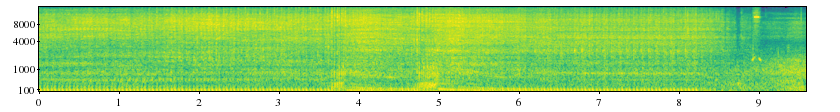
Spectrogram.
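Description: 2013 Harley-Davidson Heritage Softail's 103 cubic-inch V-twin idling through its quiet factory exhaust, revved briefly twice about four and five seconds in, then switched off about eight seconds in.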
